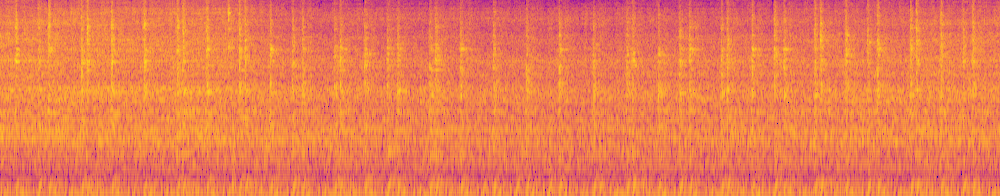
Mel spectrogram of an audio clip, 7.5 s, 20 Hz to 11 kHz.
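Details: Honda 4118 riding mower, GXV 610 twin, new starter and two new coils after mice damage: idles unevenly with irregular pops and stumbles, never settling; rough, sputtering running, cause not found, muffler suspected next.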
